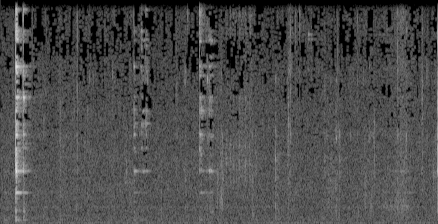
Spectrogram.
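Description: Fork clinking against dishware during a meal. There is one sharp, ringing clink just after the start, then two fainter clinks about two and three seconds in.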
